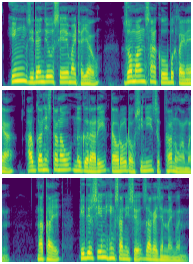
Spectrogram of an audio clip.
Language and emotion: Bodo, neutral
